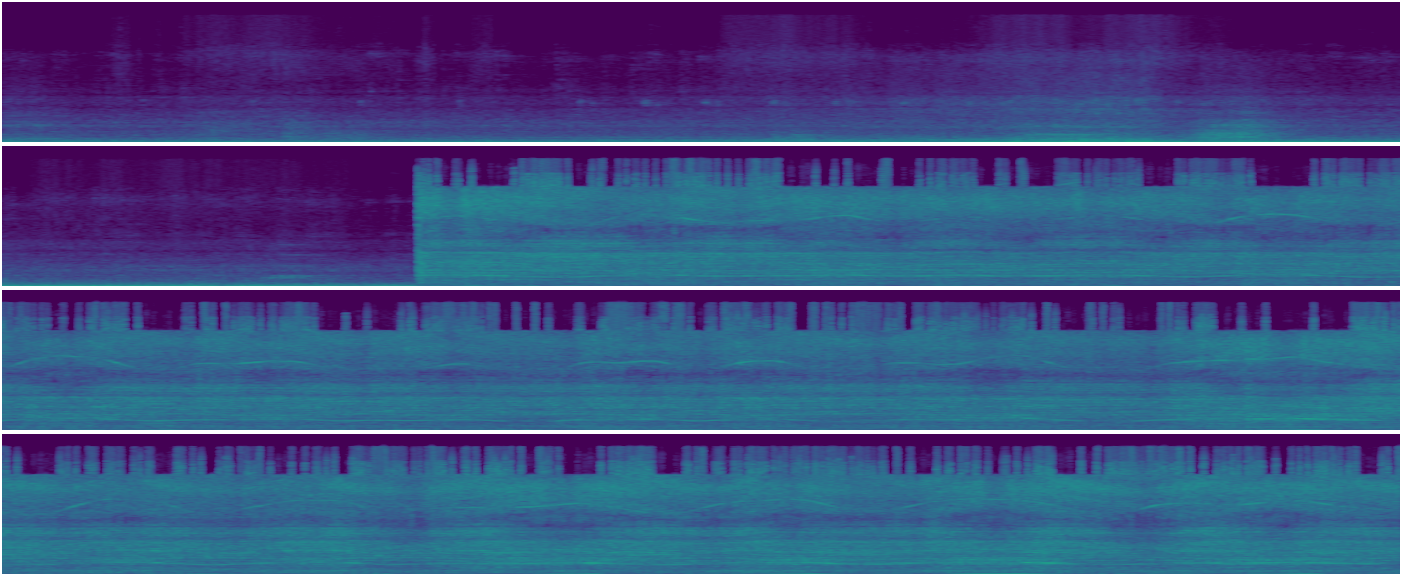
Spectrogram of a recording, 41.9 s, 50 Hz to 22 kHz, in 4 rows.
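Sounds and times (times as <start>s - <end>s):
low engine-like rumble: 0.0s - 13.6s
hissing saw with wavering whine: 6.8s - 10.2s, 12.3s - 41.9s.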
